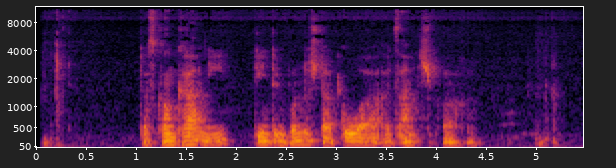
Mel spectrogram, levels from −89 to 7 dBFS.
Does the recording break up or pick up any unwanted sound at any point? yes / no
no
